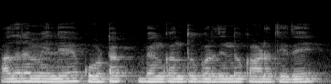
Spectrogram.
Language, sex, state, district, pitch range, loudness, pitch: Kannada, male, Karnataka, Bidar, 125-135 Hz, -12 LUFS, 130 Hz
